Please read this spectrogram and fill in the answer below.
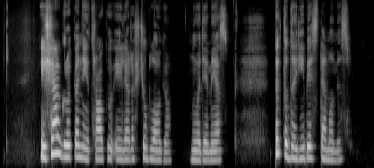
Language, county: Lithuanian, Alytus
